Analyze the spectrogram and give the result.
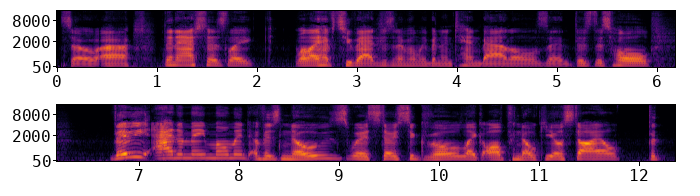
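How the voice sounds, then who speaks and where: A man's voice: on the high side, moderate pace, smooth, no room sound. A man co-hosting a podcast, casually recapping a cartoon episode with lots of fillers and frequent laughter. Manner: laughs often, animated, filler-heavy. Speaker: podcast co-host. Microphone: headset.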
